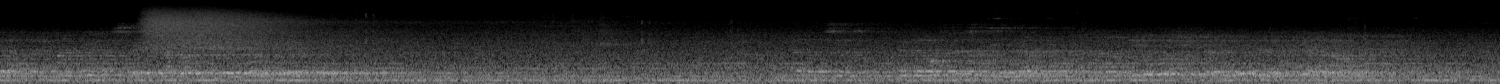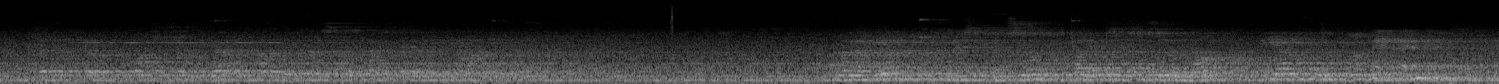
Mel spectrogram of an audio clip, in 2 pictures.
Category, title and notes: Soundscapes > Urban
WAITING ROOM (LOBBY)
Recording the waiting zone of the train station, where there are some seats and some people waiting to take his holes trains.
DIALYSOUNDS, PEOPLE, PUBLICADRESS, TRAIN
